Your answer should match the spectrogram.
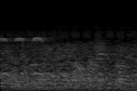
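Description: Background chatter of many people talking at once around a swimming pool, with no single clear voice. Early on there is a quick run of short, high-pitched beeps.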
